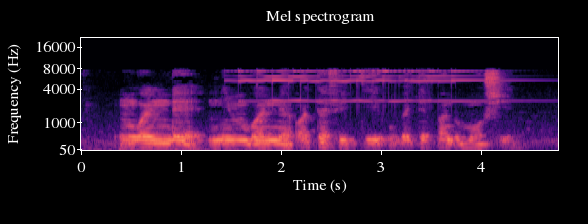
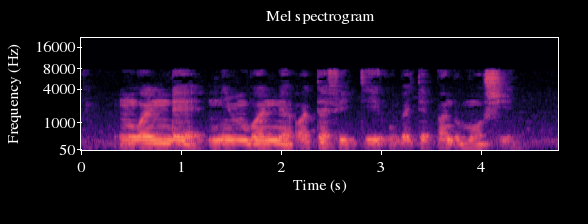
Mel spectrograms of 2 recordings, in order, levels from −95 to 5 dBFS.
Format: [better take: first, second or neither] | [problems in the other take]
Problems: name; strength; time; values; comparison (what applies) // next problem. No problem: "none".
second | background sound (Bell); 13 dB below the speech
